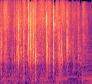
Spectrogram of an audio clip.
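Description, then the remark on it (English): Paper rustles and crinkles in a quick, irregular series of soft, crisp bursts, with no one speaking. “Let me get my paper.”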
